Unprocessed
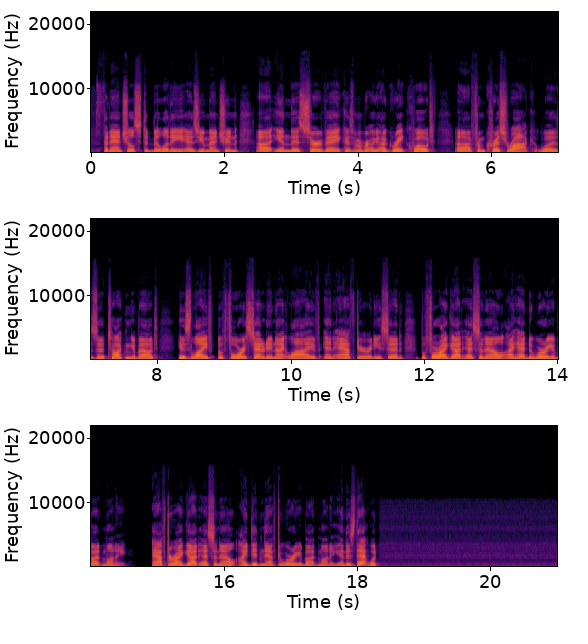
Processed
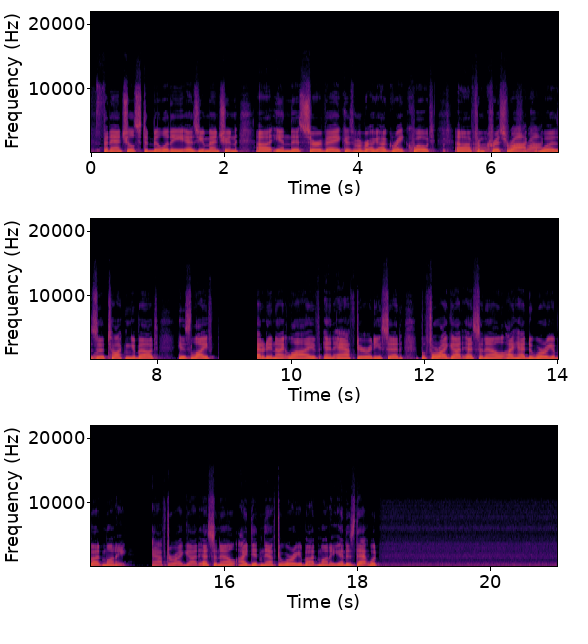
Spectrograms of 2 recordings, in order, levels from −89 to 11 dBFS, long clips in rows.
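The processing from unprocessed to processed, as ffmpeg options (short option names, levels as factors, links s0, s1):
-filter_complex "[0:a]asettb=1/sr,asplit=3[s0][s1][s2];[s0]atrim=end=5.044[s3];[s1]atrim=start=5.04:end=7.12,asetpts=PTS-STARTPTS,afade=t=in:d=0.004:c=qsin,afade=t=out:st=2.076:d=0.004:c=qsin,aecho=1:1:247:0.188,atrim=end_sample=91728[s4];[s2]atrim=start=7.116[s5];[s3][s4]acrossfade=d=0.004:c1=hsin:c2=qsin[s6];[s6][s5]acrossfade=d=0.004:c1=qsin:c2=hsin,asplit=3[s7][s8][s9];[s7]afade=t=out:st=14.46:d=0.02[s10];[s8]acompressor=threshold=0.02:ratio=6:attack=3.2:release=140:knee=1:detection=peak,afade=t=in:st=14.46:d=0.02,afade=t=out:st=15.68:d=0.02[s11];[s9]afade=t=in:st=15.68:d=0.02[s12];[s10][s11][s12]amix=inputs=3:normalize=0,asplit=3[s13][s14][s15];[s13]atrim=end=8.92,asetpts=PTS-STARTPTS,afade=t=out:st=8.916:d=0.004:c=hsin[s16];[s14]atrim=start=8.92:end=9.5,asetpts=PTS-STARTPTS,volume=0[s17];[s15]atrim=start=9.5,asetpts=PTS-STARTPTS,afade=t=in:d=0.004:c=hsin[s18];[s16][s17][s18]concat=n=3:v=0:a=1,tiltshelf=f=870:g=4,acompressor=threshold=0.0501:ratio=6,volume=0.841"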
